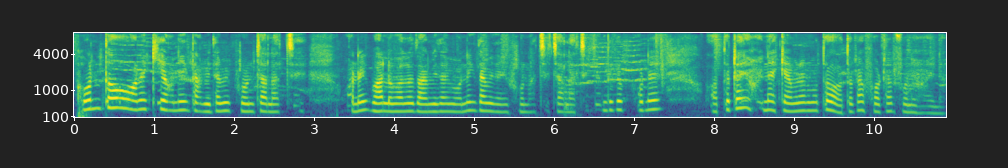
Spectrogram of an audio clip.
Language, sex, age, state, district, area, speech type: Bengali, female, 30-45, West Bengal, Dakshin Dinajpur, urban, spontaneous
